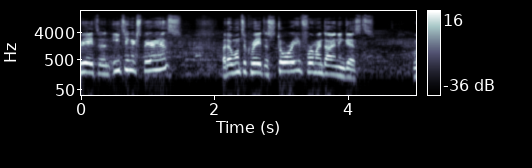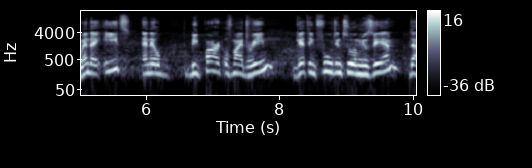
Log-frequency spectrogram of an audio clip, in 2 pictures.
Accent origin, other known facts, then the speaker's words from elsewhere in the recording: Netherlands; English is a second language; now in China; I'm from Holland.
